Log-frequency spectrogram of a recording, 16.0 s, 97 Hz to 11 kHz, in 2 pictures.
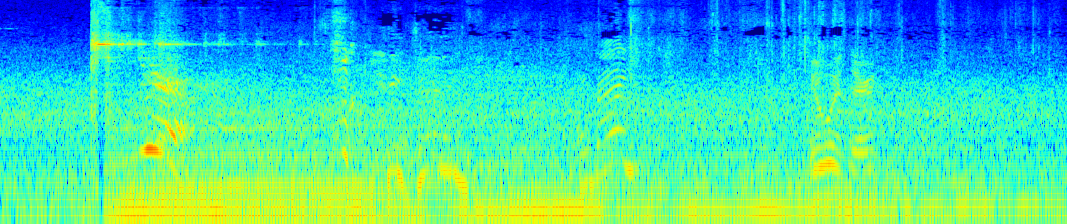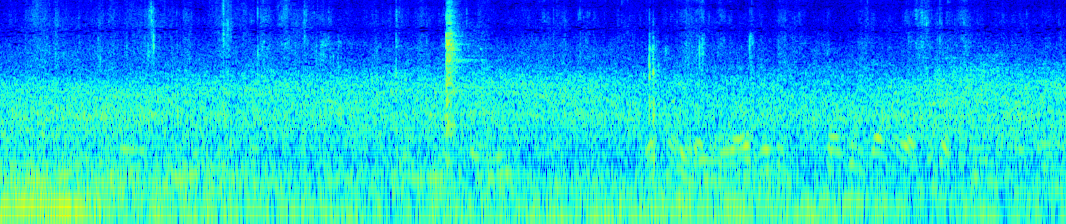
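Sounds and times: street traffic hum: 0:00.0 - 0:16.0
voices calling out: 0:00.7 - 0:16.0.

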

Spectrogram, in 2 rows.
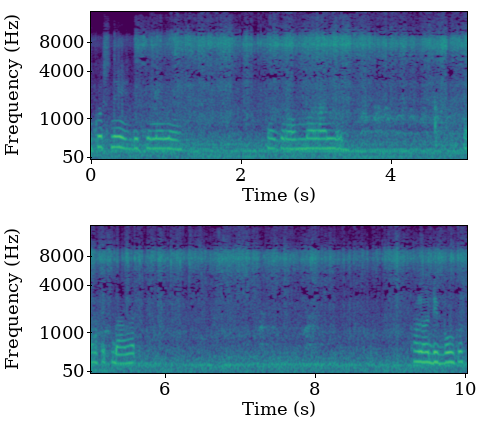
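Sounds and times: plastic bag crinkling: 0:00.1 - 0:10.0.

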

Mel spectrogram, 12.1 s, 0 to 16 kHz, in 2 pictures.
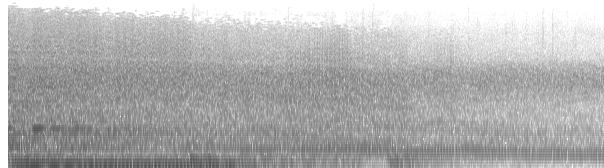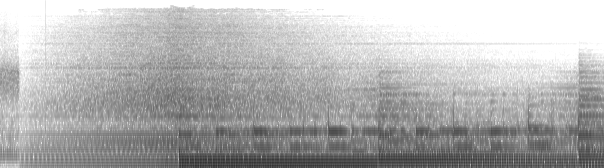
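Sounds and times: whooshing noise: 0:00.1 - 0:09.9
faint tones gliding downward: 0:00.1 - 0:11.5
low rumble: 0:00.1 - 0:11.8.

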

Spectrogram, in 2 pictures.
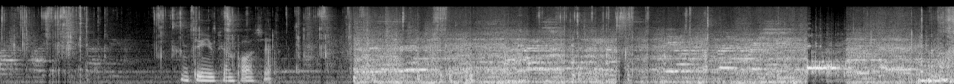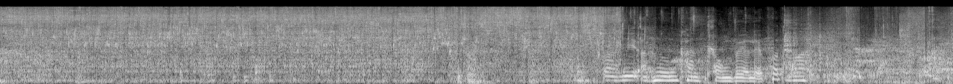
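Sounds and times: tap running into sink: 0:11.3 - 0:15.7.

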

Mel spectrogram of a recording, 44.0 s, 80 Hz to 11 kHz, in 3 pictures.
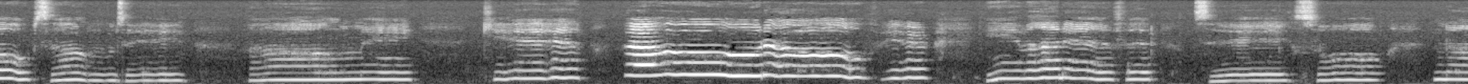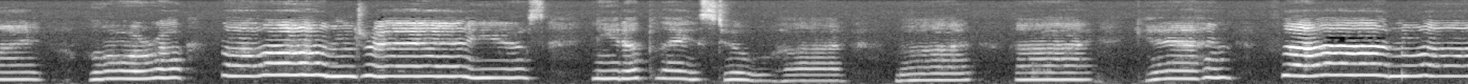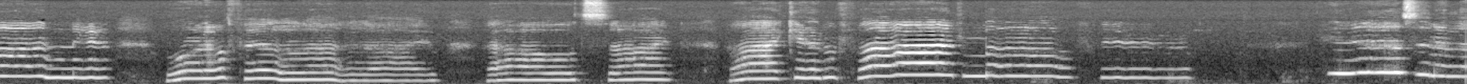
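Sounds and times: woman singing slowly: 0:00.0 - 0:04.2, 0:04.8 - 0:41.4, 0:42.6 - 0:44.0.

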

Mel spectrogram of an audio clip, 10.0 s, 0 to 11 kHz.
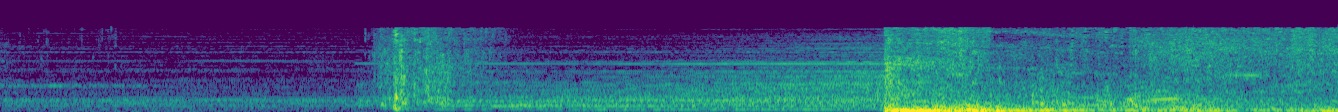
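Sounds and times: dramatic orchestral score: 0:03.4 - 0:10.0
deep boom rumbling: 0:06.6 - 0:10.0.

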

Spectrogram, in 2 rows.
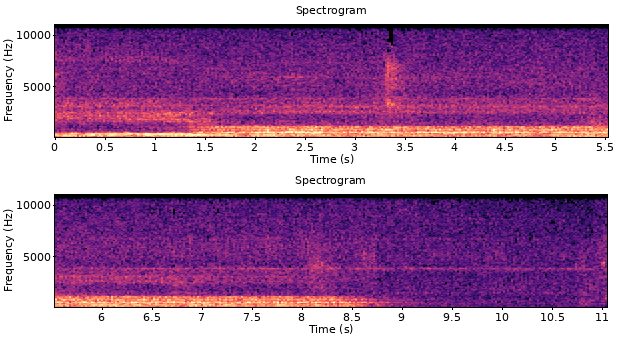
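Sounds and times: men's choir holding a chord: 0:00.0 - 0:09.2.

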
